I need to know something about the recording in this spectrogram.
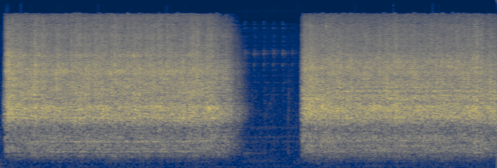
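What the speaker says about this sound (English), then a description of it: "you've got two motors driving, one driving each wheel" Two small electric motors driving the wheels of an old Robot Wars Shunt RC robot whir in a steady, close mechanical whine. They cut out for about a second, then start up again at the same pitch.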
